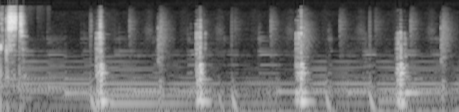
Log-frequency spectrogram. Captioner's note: timer ticking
